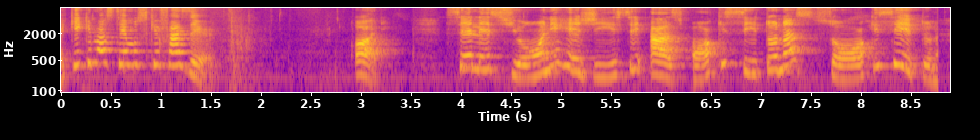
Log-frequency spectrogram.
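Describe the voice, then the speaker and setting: A Brazilian woman teaching a recorded spelling lesson to children. She explains slowly, stretches out syllables and keeps asking the class check questions. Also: high voice, bright, forceful tone. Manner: speaks of herself in the third person as "a Pro". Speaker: primary school teacher.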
